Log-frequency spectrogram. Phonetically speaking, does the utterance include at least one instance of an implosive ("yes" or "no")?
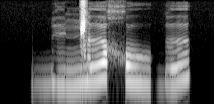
yes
